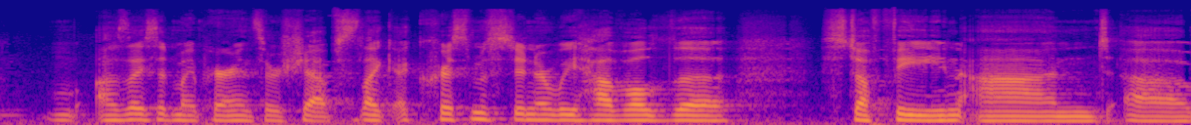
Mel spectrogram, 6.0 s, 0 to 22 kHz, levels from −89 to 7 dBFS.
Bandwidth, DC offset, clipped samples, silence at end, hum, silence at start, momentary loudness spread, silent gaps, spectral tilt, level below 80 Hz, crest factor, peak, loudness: 16.5 kHz; under 0.1%; under 0.1%; 0 s; none; 0 s; 8 LU; none; -5.5 dB/octave; -48 dBFS; 16 dB; -6 dBFS; -23 LUFS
